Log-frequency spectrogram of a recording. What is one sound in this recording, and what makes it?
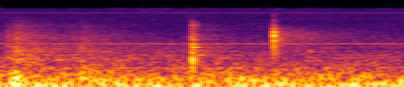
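A cue strikes a snooker ball.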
